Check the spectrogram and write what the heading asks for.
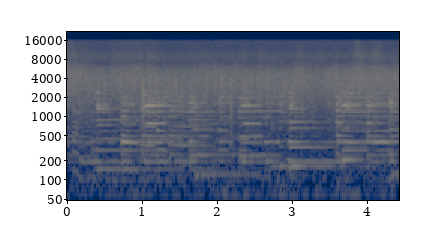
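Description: Acoustic blues guitar playing an instrumental run of plucked notes between sung verses, on an old 78 rpm shellac record, with the record's steady surface hiss and crackle underneath.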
